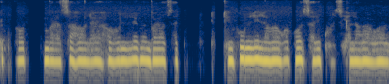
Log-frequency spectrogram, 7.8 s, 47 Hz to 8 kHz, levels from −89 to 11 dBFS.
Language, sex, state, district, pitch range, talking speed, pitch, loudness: Hindi, female, Bihar, Araria, 195-205 Hz, 155 wpm, 200 Hz, -13 LUFS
